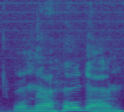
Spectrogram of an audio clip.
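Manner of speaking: talking while chewing, through a mouthful of food. Eating pizza on air, the speaker interrupts themself, talking with mouth full. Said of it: "Excuse me while I swallow my mouthful of food".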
